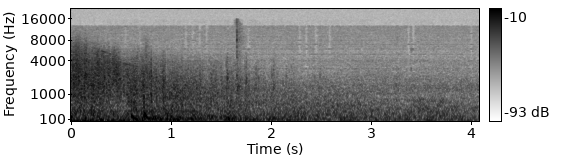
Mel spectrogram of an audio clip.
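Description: Warship guns fire in World of Warships, a deep booming blast that rolls into a long, low rumble and slowly fades, with no voices over it.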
